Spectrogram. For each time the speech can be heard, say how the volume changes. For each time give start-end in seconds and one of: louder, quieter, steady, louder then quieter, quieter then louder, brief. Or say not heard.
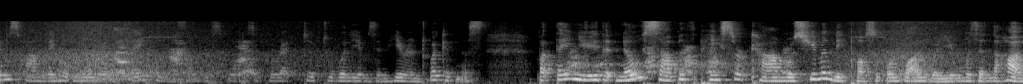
0.0-10.2 louder.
